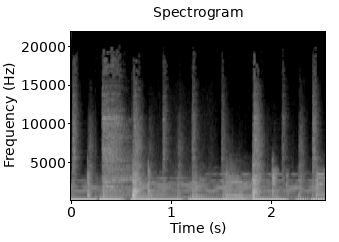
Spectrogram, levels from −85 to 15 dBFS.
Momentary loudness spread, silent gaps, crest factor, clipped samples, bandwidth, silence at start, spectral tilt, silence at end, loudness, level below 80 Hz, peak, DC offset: 4 LU; none; 16 dB; under 0.1%; 18.5 kHz; 0 s; -5.5 dB/octave; 0 s; -19 LUFS; -22 dBFS; -2 dBFS; under 0.1%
